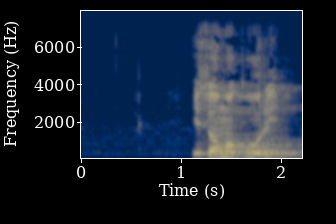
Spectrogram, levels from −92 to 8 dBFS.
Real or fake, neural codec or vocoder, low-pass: real; none; 7.2 kHz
